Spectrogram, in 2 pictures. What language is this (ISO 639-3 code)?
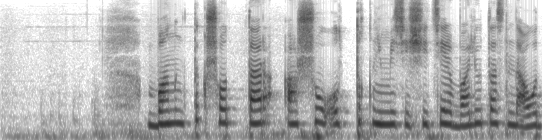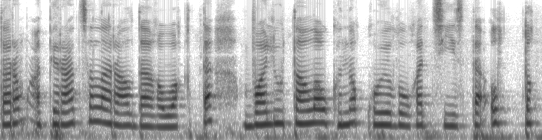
kaz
